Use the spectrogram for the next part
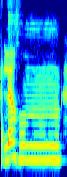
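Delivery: very slow chanted recitation; Quran recitation. Shown as a demonstration. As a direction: recite with idgham, drawn out. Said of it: "इदगाम जो होता है". (धीमी तजवीद वाली तिलावत)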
